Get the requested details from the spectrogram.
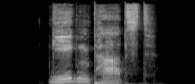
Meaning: antipope
- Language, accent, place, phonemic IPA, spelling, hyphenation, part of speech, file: German, Germany, Berlin, /ˈɡeːɡn̩ˌpaːpst/, Gegenpapst, Ge‧gen‧papst, noun, De-Gegenpapst.ogg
